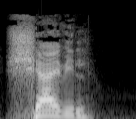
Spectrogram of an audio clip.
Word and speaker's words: щавель: Щавель. Видишь? Щавель. Щавель? – Да, вот видишь, это ударение, Макс. Щавель.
